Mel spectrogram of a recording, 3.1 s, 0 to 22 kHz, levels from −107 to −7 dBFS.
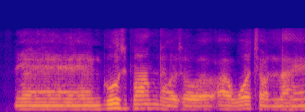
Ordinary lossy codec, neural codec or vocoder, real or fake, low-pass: none; codec, 16 kHz, 2 kbps, FreqCodec, smaller model; fake; none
